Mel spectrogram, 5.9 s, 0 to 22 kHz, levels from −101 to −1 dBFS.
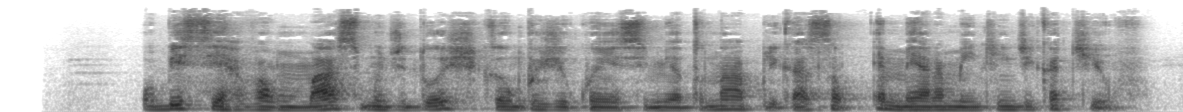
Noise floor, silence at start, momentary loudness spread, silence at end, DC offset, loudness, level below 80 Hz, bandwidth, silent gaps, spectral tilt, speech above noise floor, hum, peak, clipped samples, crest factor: -67 dBFS; 0.7 s; 7 LU; 0.2 s; under 0.1%; -25 LUFS; -62 dBFS; 16 kHz; none; -4 dB/octave; 41 dB; none; -4 dBFS; under 0.1%; 22 dB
